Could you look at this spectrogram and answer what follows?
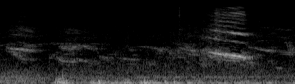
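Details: Australian magpie calling: a few short whistled notes, then a clear, stronger descending fluty whistle near the end over low background noise and thumps.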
